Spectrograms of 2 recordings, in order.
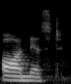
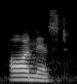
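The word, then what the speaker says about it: honest: एंड द, अब इसको हॉनेस्ट नहीं पढ़ना है, इसको पढ़ना है ऑनेस्ट, ऑनेस्ट। यहाँ पर भी H साइलेंट है।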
